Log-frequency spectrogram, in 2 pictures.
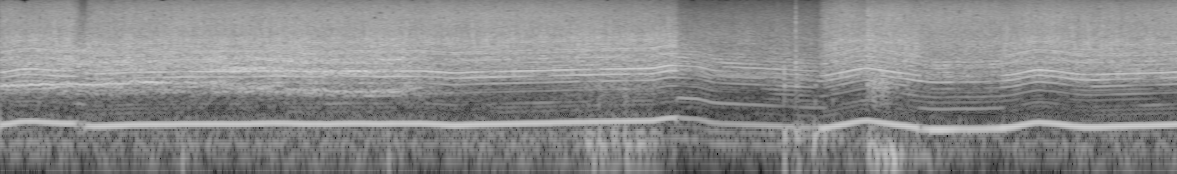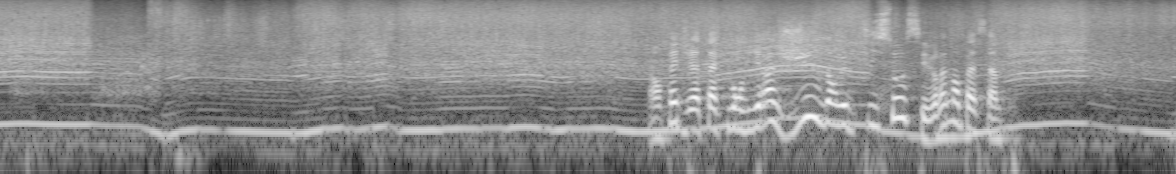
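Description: A racing car engine drones and revs up and down steadily.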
